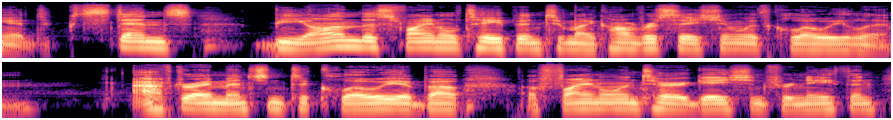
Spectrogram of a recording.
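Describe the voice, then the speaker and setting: A man's voice: fairly low pitch, lightly acted. A man playing a sympathetic investigator narrating a fictional true-crime podcast in a sombre, reflective manner.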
